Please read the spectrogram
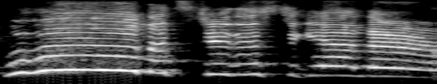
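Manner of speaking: excited woohoo. Retold or imitated. Coach playing an eager team member, excited cheer. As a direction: whoop it up with friends. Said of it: "Which is like".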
